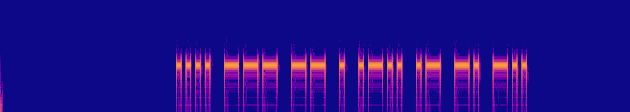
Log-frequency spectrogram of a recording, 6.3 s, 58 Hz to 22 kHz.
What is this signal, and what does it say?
Morse code, heard as a keyed tone, about 25 wpm, 700 Hz. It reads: HOMELAND
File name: 8 Letter Words - First 3 Letters Given - 25wpm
